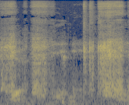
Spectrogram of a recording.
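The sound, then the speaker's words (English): A voice imitates a raspy, wheezing creature breath, with several harsh hissing inhales and exhales in a steady rhythm, fairly loud, with no words spoken. “And they walked, and they just, like, yeah, they're twitchy. And this is, like, it's that breathing, like...”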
